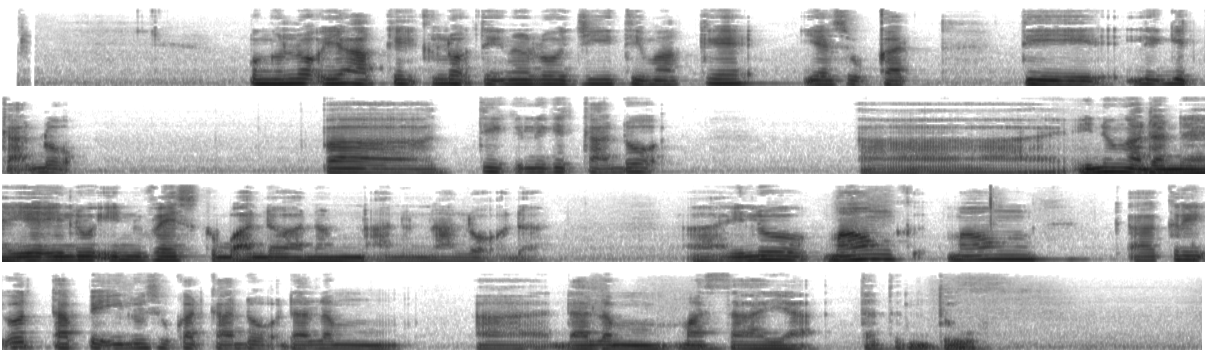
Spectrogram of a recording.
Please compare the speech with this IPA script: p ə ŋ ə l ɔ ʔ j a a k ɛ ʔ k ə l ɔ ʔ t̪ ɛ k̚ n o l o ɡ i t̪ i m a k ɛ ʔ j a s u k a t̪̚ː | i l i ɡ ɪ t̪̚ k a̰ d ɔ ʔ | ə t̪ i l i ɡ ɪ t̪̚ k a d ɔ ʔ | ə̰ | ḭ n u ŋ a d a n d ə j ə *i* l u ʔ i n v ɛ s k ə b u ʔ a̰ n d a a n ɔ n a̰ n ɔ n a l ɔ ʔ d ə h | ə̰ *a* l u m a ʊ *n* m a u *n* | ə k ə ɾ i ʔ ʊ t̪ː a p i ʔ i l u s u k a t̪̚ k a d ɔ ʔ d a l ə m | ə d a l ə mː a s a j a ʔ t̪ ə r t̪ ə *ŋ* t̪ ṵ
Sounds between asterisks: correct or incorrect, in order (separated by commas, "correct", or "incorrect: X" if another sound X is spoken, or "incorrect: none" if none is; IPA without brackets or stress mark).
correct, incorrect: i, incorrect: ŋ, incorrect: ŋ, incorrect: n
